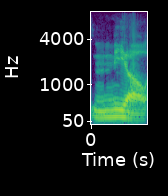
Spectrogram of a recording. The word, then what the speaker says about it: Niall: as a first question is it neil or nile ferguson that's the first question well it's it's neil it's neil i mean the gaelic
